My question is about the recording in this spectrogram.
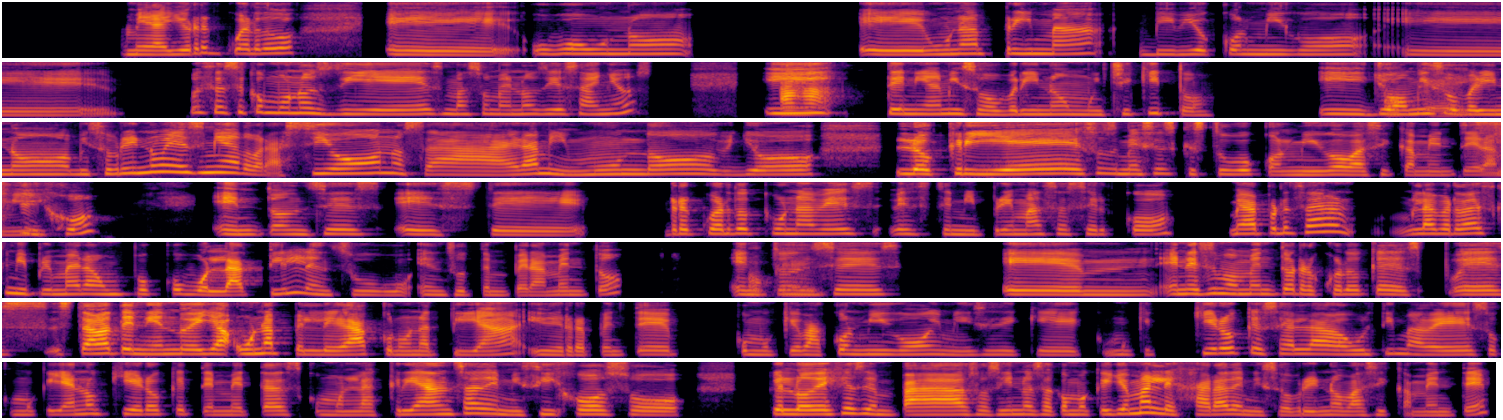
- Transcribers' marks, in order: unintelligible speech
- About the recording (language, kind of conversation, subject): Spanish, podcast, ¿Cómo explicas tus límites a tu familia?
